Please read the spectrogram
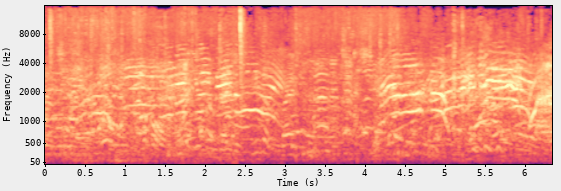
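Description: Many high voices shouting and calling over one another at a soccer match, with no clear words: players and spectators yelling during open play.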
